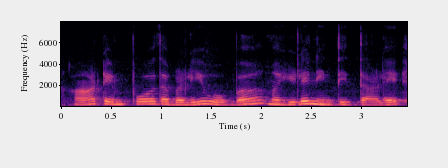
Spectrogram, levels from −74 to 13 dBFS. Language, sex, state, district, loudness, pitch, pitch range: Kannada, female, Karnataka, Bangalore, -15 LUFS, 210 Hz, 195-235 Hz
